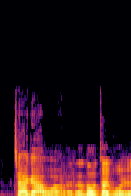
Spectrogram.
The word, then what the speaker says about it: TAG Heuer: Tag Hour. Tag Hour. No, Tag Heuer. It's actually Tag Heuer. Yeah. It's like, because I imagine it's pronounced the same as that goalkeeper Neuer.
